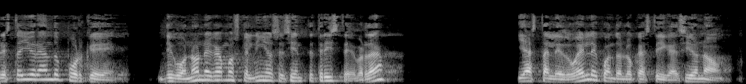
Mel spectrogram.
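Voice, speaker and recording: Higher-voiced man preaching emphatically. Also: a little hiss or hum. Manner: emphatic, rhetorical questions to the congregation. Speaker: pastor. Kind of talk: sermon. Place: church.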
